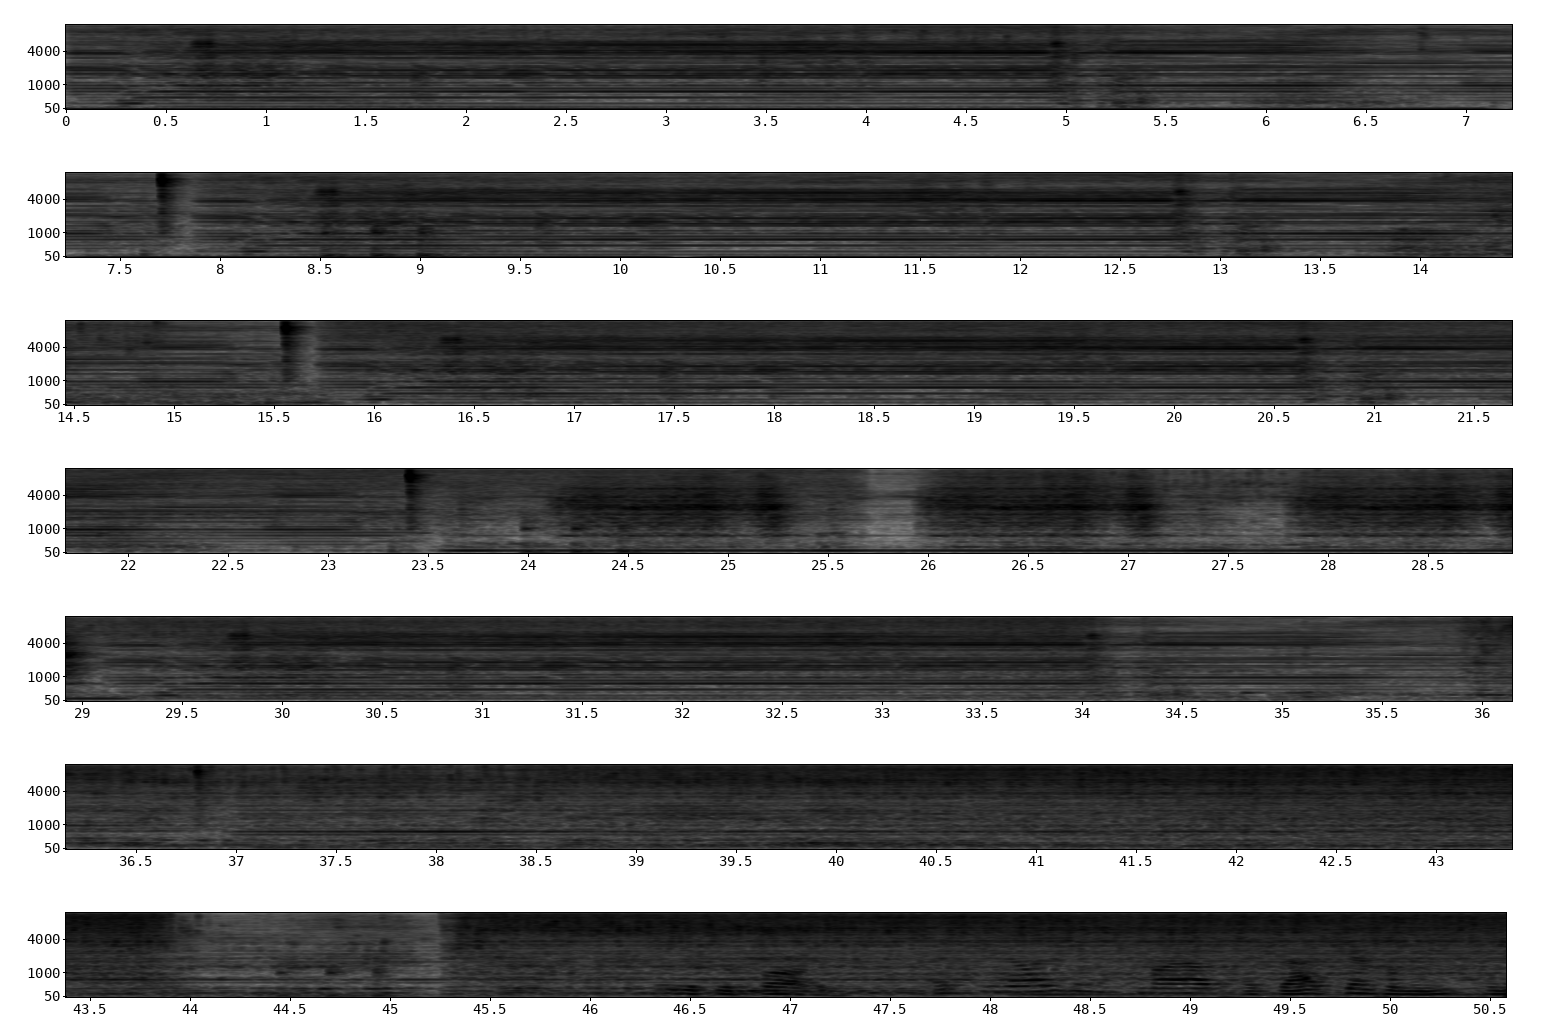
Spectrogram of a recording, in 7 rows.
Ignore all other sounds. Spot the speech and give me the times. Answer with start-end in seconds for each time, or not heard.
46.3-50.5.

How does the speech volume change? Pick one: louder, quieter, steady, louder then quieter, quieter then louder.
quieter then louder.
